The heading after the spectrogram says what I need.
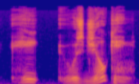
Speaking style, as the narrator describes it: stammered

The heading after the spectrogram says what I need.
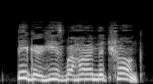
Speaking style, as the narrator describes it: the girl whimpered

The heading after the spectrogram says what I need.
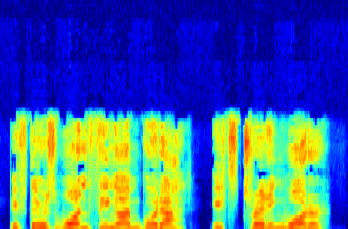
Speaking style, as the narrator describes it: Lito yelled back

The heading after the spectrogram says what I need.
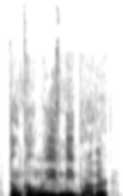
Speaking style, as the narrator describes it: he cried

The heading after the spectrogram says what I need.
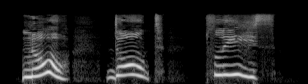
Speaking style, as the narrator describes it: she cried

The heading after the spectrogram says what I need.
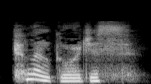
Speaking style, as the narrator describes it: she cooed

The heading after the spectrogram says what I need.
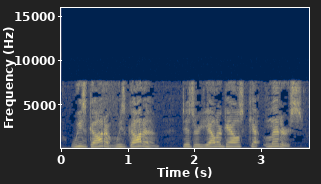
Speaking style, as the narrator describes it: a chorus of voices shouting

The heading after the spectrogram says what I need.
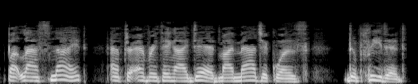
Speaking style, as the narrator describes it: Magnus said crossly

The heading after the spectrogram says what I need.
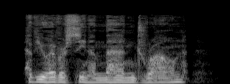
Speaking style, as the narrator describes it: Papa asked in a whisper

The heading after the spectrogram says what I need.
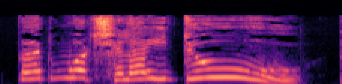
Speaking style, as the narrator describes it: Bernard wailed

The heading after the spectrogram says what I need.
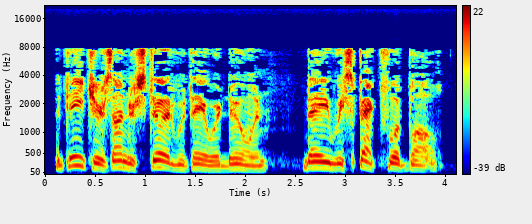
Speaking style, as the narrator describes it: Crow said

